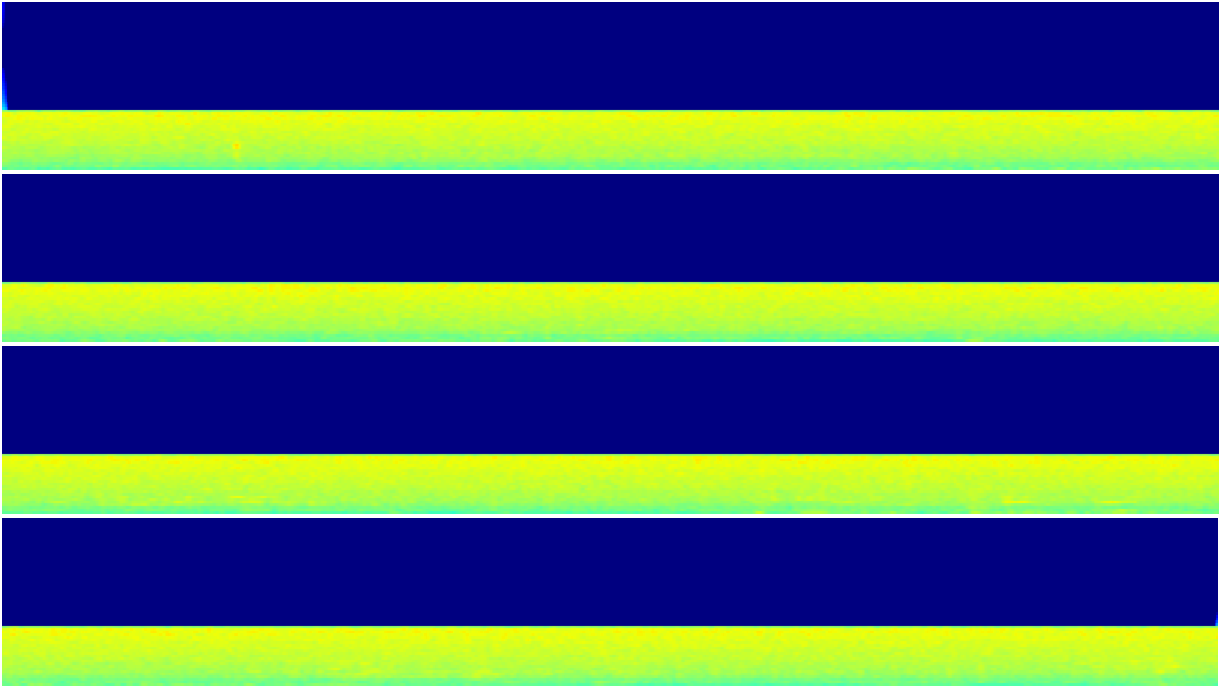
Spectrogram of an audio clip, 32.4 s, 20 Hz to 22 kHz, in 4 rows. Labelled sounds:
17.3	17.6	humpback whale, 1.6 to 1.8 kHz
22.8	23.8	humpback whale, 1.6 to 1.9 kHz
26.5	27.7	humpback whale, 1.4 to 1.8 kHz

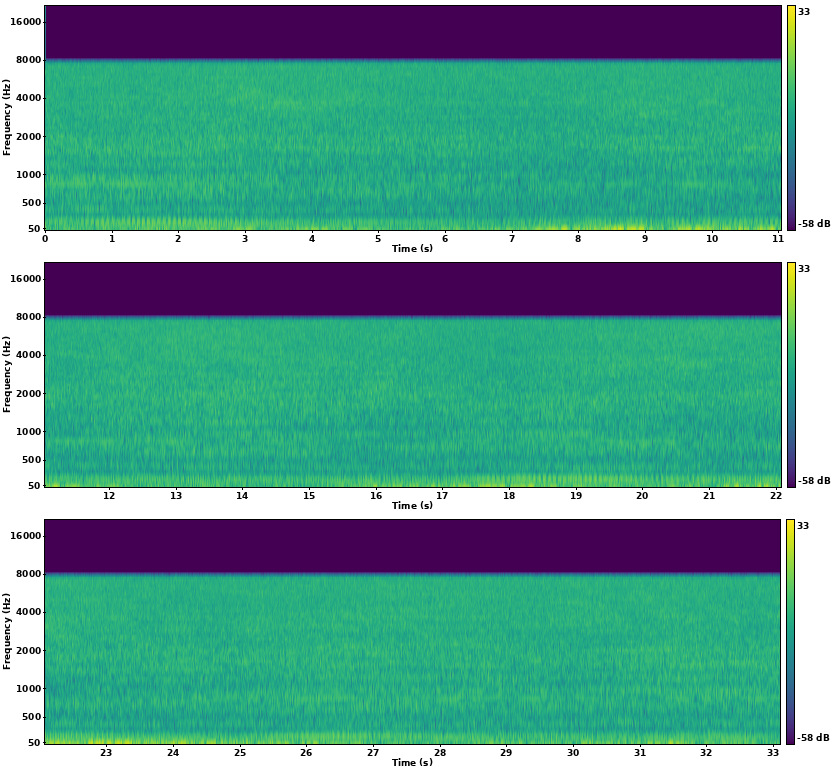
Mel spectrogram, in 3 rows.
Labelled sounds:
29.7	30.0	vessel noise, 4.7 to 4.9 kHz

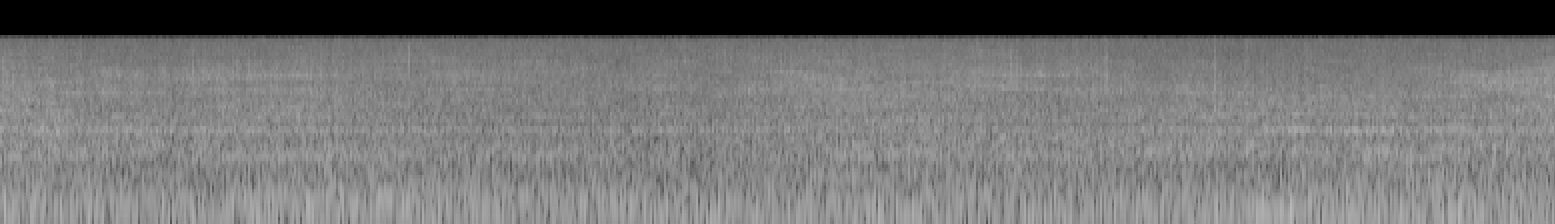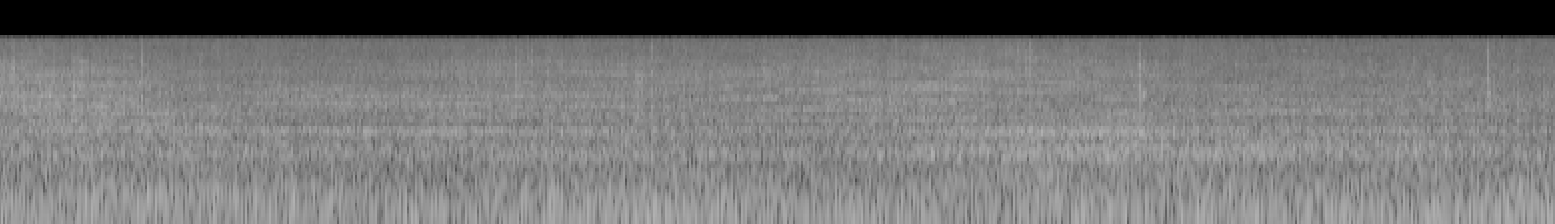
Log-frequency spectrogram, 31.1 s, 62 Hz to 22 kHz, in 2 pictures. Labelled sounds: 23.5	23.8	vessel noise, 2.0 to 2.1 kHz
24.7	25.0	vessel noise, 2.2 to 2.4 kHz
27.9	28.3	vessel noise, 3.8 to 4.2 kHz

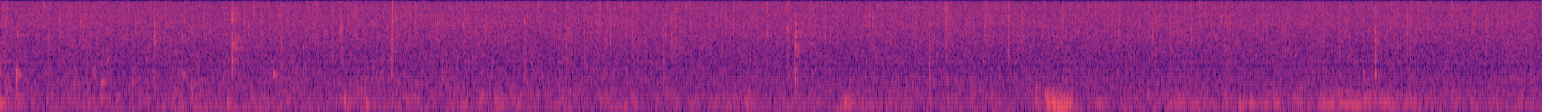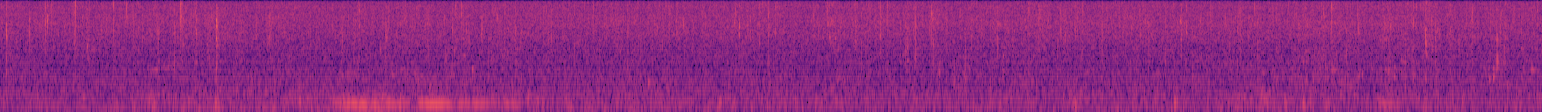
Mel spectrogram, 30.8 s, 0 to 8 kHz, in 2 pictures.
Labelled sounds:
16.9	17.2	humpback whale, 1.1 to 1.4 kHz

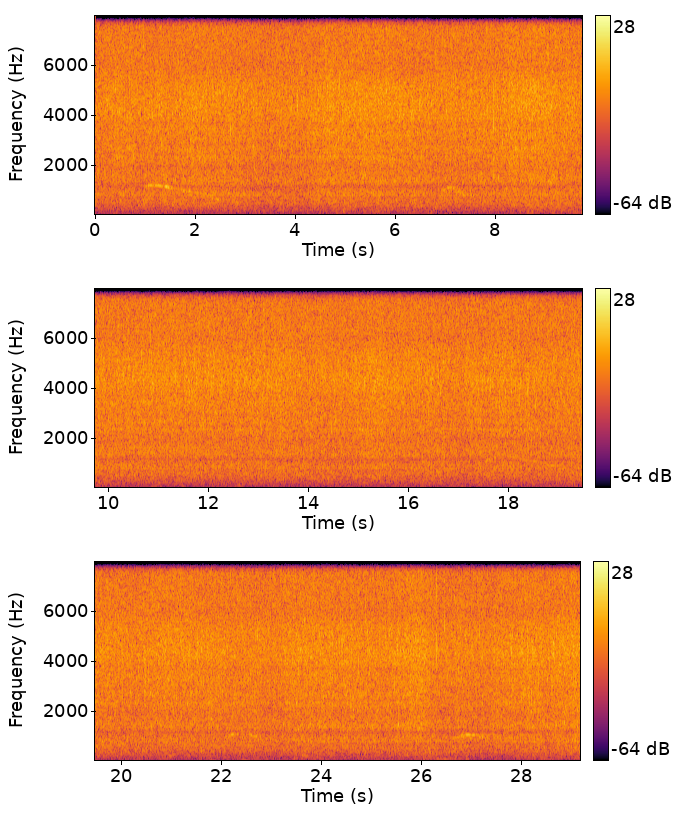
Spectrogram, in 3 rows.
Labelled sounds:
1.0	1.6	humpback whale, 1.0 to 1.4 kHz
6.9	7.4	humpback whale, 0.78 to 1.2 kHz
26.6	27.3	humpback whale, 0.88 to 1.2 kHz

